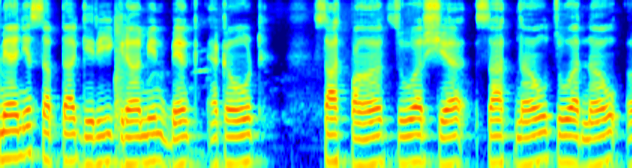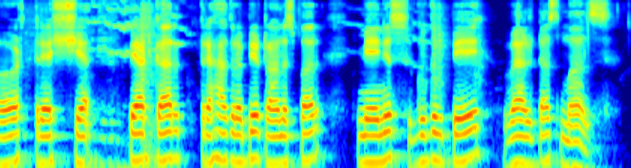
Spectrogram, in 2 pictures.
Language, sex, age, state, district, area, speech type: Kashmiri, male, 30-45, Jammu and Kashmir, Pulwama, urban, read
